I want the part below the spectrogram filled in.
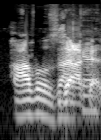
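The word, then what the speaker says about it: Zacha: I can't remember how to pronounce his name. – Pavel Zucka. – There we go. – Oh, Zucka. Yeah. That's right.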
